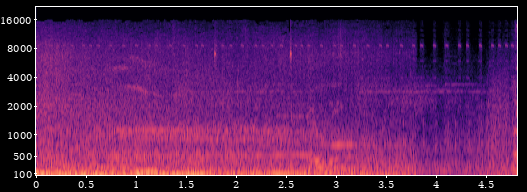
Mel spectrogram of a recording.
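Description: A huge explosion booms and rumbles deeply.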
